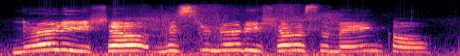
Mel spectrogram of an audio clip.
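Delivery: high, teasing call across the room. Real, not acted. Streamer calls to partner to flaunt it, playful high call. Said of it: "I just need to say it a little louder".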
